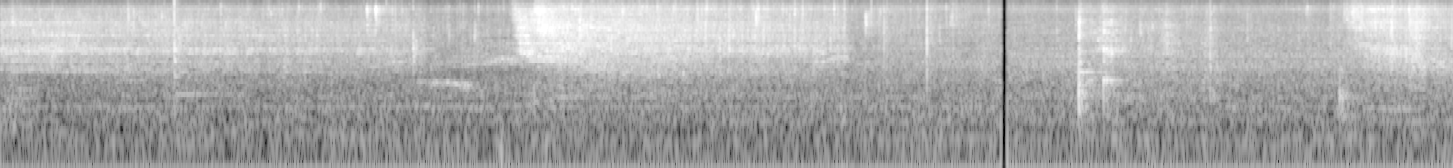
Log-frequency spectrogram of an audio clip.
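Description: Kakrol (spiny gourd) fritters in rice-flour batter sizzling steadily in hot oil in a metal kadai. The sizzle is louder for a couple of seconds about four seconds in.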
